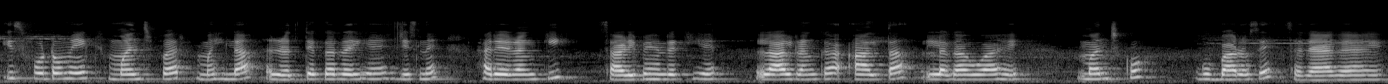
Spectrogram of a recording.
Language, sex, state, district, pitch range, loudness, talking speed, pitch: Hindi, female, Bihar, Sitamarhi, 230-260 Hz, -17 LUFS, 145 wpm, 240 Hz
